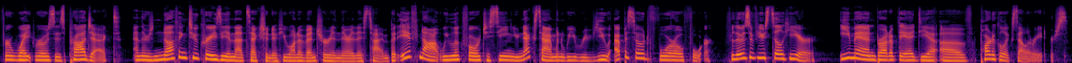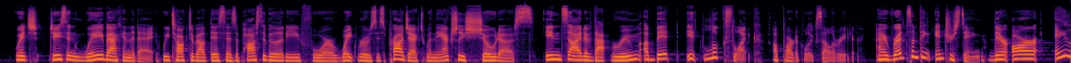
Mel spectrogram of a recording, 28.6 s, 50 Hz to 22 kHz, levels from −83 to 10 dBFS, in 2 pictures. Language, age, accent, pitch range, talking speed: English, 20-39, American, 170-220 Hz, 195 wpm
